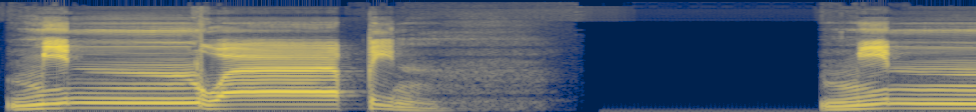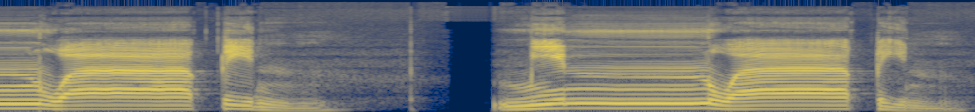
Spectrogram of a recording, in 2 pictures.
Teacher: ini bacaan yang salah karena nun sukunnya masih dibaca jelas · Suara dari konsonan an atau nun atau tanwin an, in, un, an-nya itu masih terdengar jelas.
